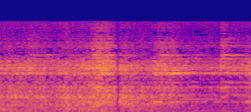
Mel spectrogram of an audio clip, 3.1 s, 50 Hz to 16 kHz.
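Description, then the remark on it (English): A steady rumbling, hissing roar of a train pulling into the station at Carbondale, Illinois, past midnight, with a bright metallic screech swelling briefly in the middle as it slows, fairly loud, no voices. “It is past midnight as his train pulls into Carbondale, Illinois, some 20 miles from the Logan home in Marion.”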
